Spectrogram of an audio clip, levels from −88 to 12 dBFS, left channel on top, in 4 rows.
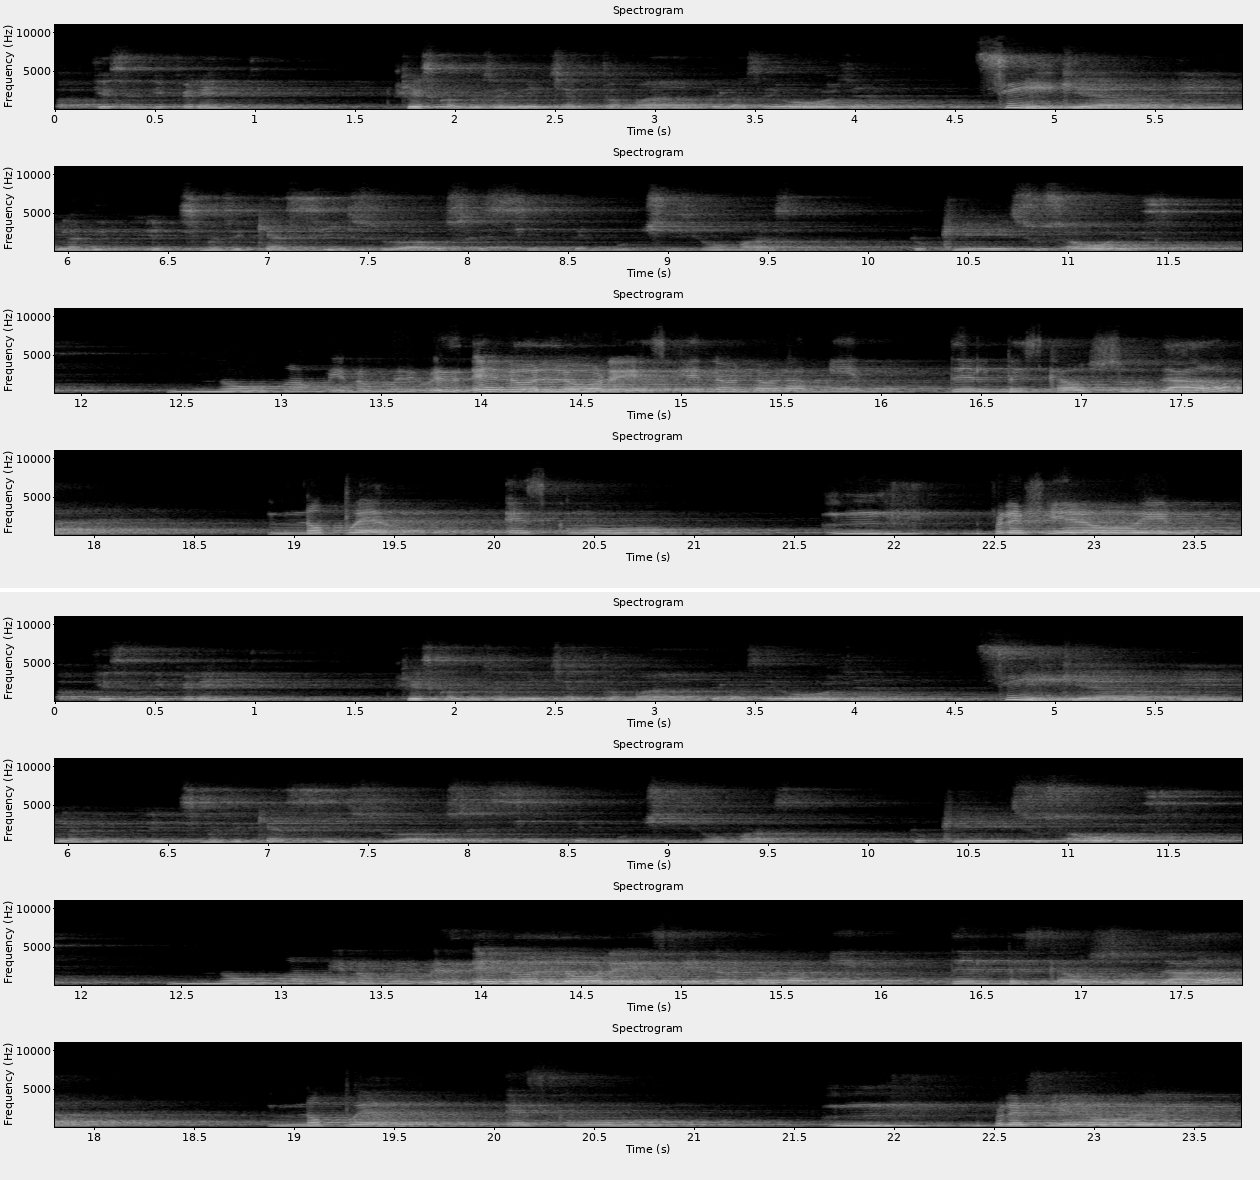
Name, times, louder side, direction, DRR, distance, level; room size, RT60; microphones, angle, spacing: voice 1, 0.2-0.9 1.7-4.1 4.8-9.6 10.2-11.5, left 1 dB, 15° left, 0 dB, 0.6 m, -27 dB
voice 2, 4.7-5.0 12.4-15.9 16.3-17.8 18.9-19.6 20.1-21.0 21.6-23.5, left 1 dB, 45° left, 5 dB, 1.1 m, -20 dB
13.5 x 10.5 x 8.5 m, 3.0 s
head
